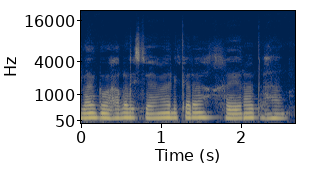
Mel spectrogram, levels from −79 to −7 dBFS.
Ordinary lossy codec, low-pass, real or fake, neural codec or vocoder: none; none; fake; codec, 44.1 kHz, 2.6 kbps, SNAC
